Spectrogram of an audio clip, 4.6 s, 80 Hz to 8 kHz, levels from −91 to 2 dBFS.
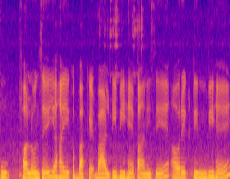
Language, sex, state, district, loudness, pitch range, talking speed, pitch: Hindi, female, Haryana, Charkhi Dadri, -15 LUFS, 190-210 Hz, 180 wpm, 205 Hz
